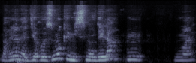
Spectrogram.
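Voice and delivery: usual speaking voice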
